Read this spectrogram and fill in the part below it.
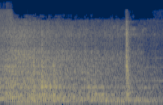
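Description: A car engine rumbling close by as it pulls up and settles to a stop outside a manor, loud at first and easing off.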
